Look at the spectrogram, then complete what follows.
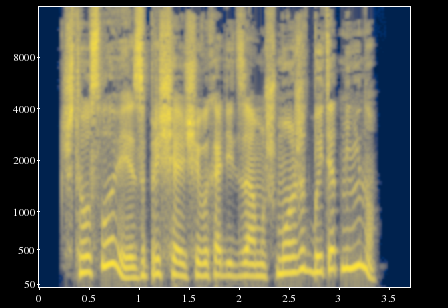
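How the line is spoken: Fast, irritated. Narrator (Russian): быстро и раздраженно заговорила Фрэн Челлейн

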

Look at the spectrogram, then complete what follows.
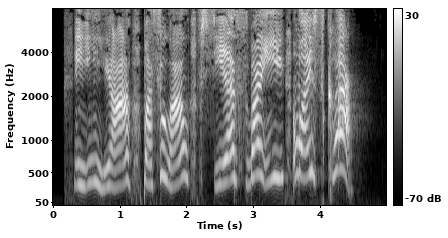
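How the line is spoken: Excited king shouting. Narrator (Russian): возбужденно крикнул король

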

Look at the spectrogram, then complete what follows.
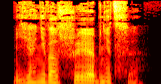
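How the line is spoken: Tired voice. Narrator (Russian): устало произнесла девушка

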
